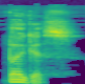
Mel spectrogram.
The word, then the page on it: bogus: Australian English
